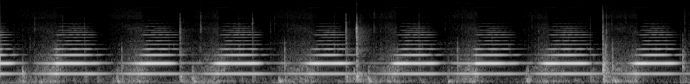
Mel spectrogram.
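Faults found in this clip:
Gain pumping, throughout. Swing around 10 dB. Likely cause: input gain set far too high, with a fast limiter or compressor clamping every peak. Loud and soft parts pushed close in level, sound squashed. Unlike a noise gate, pumping lifts rather than cuts the level in gaps, and it tracks each loud event rather than drifting slowly.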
